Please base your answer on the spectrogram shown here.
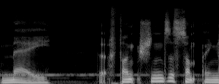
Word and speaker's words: me: The Sumerian tablets describe a concept called MI pronounced May that functions as something like the pulse of civilization itself.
